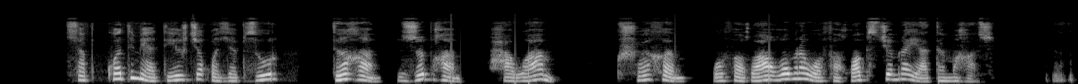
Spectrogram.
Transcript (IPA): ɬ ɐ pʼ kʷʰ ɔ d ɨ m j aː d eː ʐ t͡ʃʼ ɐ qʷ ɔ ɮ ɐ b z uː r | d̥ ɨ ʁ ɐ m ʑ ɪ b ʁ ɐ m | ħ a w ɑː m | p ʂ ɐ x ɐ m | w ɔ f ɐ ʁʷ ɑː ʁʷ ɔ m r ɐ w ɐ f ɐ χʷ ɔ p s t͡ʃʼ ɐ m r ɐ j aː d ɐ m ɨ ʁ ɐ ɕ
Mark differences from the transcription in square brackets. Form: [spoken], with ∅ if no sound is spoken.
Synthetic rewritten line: ɬ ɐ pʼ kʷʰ ɔ d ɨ m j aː d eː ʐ t͡ʃʼ ɐ qʷ ɔ ɮ ɐ b z uː r | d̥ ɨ ʁ ɐ m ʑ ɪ b ʁ ɐ m | ħ a w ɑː m | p ʂ ɐ x ɐ m | w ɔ f ɐ ʁʷ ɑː ʁʷ ɔ m r ɐ w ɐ f ɐ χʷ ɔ p s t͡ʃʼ ɐ m r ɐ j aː d ɐ m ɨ ʁ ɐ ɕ

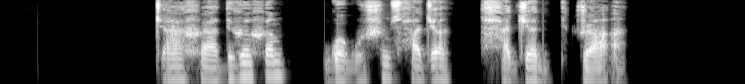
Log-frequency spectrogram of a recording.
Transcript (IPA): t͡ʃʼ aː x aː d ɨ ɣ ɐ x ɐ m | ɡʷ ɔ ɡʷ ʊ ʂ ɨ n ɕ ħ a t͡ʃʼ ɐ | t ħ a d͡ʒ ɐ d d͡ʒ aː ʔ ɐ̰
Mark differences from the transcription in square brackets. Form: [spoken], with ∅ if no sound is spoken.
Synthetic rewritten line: t͡ʃʼ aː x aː d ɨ ɣ ɐ x ɐ m | ɡʷ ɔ ɡʷ ʊ ʂ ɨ [m] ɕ ħ a t͡ʃʼ ɐ | t ħ a d͡ʒ ɐ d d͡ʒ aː ʔ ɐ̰

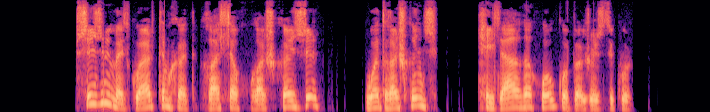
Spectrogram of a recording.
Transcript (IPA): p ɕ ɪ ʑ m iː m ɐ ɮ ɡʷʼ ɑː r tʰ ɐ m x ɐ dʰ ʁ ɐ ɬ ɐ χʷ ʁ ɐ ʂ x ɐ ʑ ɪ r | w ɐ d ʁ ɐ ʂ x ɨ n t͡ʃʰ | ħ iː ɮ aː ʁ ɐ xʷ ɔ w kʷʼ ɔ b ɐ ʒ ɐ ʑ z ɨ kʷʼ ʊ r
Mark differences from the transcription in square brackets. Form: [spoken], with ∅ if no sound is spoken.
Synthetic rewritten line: p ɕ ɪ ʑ m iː m ɐ ɮ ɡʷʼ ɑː r tʰ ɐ m x ɐ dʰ ʁ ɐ ɬ ɐ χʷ ʁ ɐ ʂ x ɐ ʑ ɪ r | w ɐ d ʁ ɐ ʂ x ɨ n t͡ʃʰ | ħ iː ɮ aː ʁ ɐ xʷ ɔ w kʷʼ ɔ b ɐ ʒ ɐ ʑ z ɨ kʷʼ ʊ r

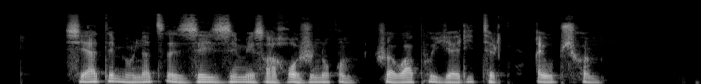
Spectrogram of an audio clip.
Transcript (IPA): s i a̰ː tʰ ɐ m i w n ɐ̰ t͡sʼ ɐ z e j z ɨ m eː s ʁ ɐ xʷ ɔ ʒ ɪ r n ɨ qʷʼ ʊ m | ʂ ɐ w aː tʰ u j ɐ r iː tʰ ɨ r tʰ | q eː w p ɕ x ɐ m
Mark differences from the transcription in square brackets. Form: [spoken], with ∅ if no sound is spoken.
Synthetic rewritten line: s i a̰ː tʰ ɐ m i w n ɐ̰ t͡sʼ ɐ z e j z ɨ m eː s ʁ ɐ [χʷ] ɔ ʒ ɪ [∅] n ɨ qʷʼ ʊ m | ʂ ɐ w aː [pʰ] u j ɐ r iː tʰ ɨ r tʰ | q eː w p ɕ x ɐ m

